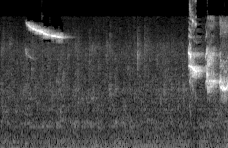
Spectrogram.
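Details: Chestnut-capped thrush contest champion with sharp 'nembak' song: one thin, very high whistle slurring downward, a long pause, then a loud cluster of harsh, scratchy notes with a squeaky whistled phrase.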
